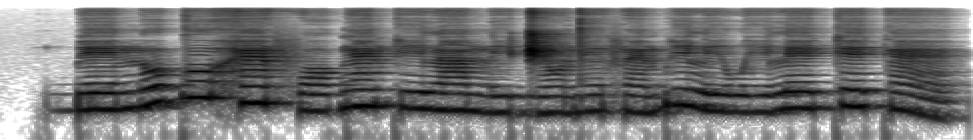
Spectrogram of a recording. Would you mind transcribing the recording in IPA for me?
ɡ͡b e˨ n o˨˦ ɡ o˦ h ɛ̃˧ f ɔ˨ ɡ ɛ̃˧ k i˨ l ã˨ n i˨ d͡ʒ ɔ̃˨ d ĩ˨ f ɛ̃˨ b i˧ l i˨ w i˨ l e˧ k e˦ k ɛ̃˦˨

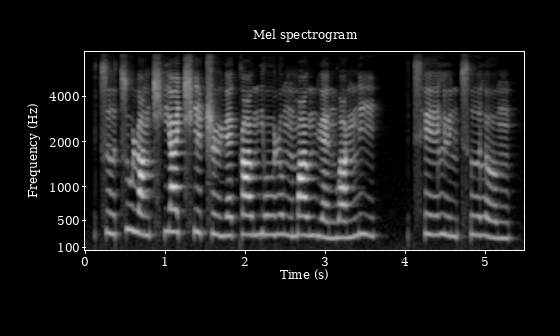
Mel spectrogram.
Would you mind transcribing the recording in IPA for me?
t͡s ɹ̩˨˩ t͡s u˥˨ ɻ ɑ˩ ŋ t͡ɕʰ j ä˦ t͡ɕʰ i˥˨ ʈ͡ʂ ɻ̩˥˨ ɥ ɛ˥˨ k ɑ˦ ʊ̯ n̪ j o˦ ʊ̯ ɻ ɤ˥˨ ŋ m ɑ˦ ʊ̯ n̪ ɥ ɛ˨˩ n̪ w ɑ˨˦ ŋ n̪ i˥˨ | t͡sʰ e˨˦ ɪ̯ l y˨˩ n t͡sʰ ɹ̩˦ l ɤ˨˩ ŋ

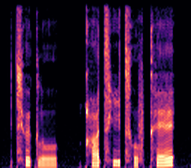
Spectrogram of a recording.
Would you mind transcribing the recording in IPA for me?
t͡sʰ ø˦˨ k l o˩ | qʰ ɛ˩˥ t͡sʰ i˧˥ t͡sʰ o˩˥ f kʰ ɛ˧˥

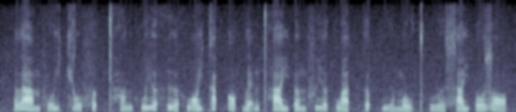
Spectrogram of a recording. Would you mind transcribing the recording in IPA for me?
l a˧˩ m f o̤˨˩ j t͡ɕ o̤˨˩ f ə˨˩ p̚ t̪ʰ a̤˨˩ ŋ h w i˨˦ ə̯ h ɨ˧˩ ə̯ h w ɔ˨˦ j k a˦˥ k̚ ɣ ɔ˨˩ k̚ l ɛ̰˧˥ n t̪ʰ a˧ j ʔ ə˨˦ m f i˧ ə̯ k w a˨˩ t̚ k ə˦˥ p̚ ʔ i̤˨˩ ə̯ m o˧˩ w t̪ʰ ṳ˨˩ ə̯ s a˧ j ʔ o˨˦ z ɔ˧

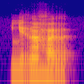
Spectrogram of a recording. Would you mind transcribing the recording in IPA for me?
ʎ i r ã ɦ ɐ r

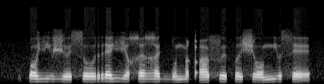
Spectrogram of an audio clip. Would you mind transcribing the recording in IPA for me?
k͡p ɔ vʲ o ʒ ø s o r ɛ vʲ ø χ i ʁ ɛ ɡ͡b ɔ mʲ ø qʼ œ f ø θ ɤ ʃ ɔ mʲ o s ɛ

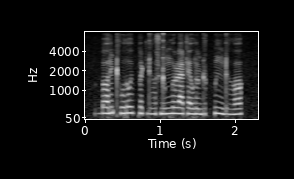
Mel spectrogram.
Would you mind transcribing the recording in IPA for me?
ɠ ʌ ɾ ĩ ʈʰ u ɾ u y̯ p e ʈ ɖʱ ʌ s ɖ ũ ŋ ɾ u ɭ a ʈ ɛ u̯ ɾ ũ ɖ u ʈ p ĩ ŋ ɖʱ ʌ

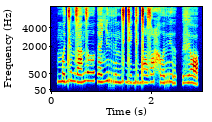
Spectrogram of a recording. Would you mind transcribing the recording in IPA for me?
m ə dʲ ɤ n z a n z ɤ | ɛ ʎ ɨ rʲ ʊ n dʲ ə dʲ e ɡʲ ɨ dʲ ɨ zˤ ɨ h ɤ rʲ ɨ | vʲ ɒ

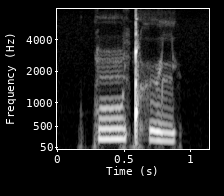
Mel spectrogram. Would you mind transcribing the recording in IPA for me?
k ũː ǃʰ ʉ lʲ

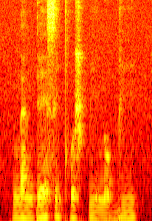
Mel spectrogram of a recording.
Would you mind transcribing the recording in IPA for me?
n æ n ɗ e s i pʰ u ʂ k͡p i n o b i

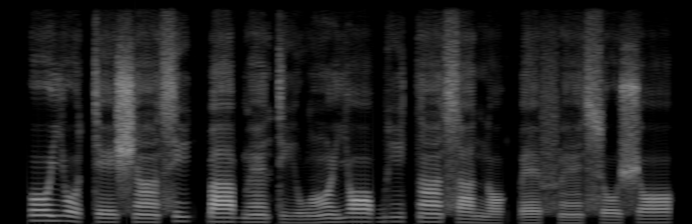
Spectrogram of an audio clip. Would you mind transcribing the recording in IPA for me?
o˦ j o˦˨ t e˧ ʃ ã˧ s i˦ k͡p a˦ b ɛ̃˧ t i˨ w ɔ̃˨˦ j ɔ˦ b i˦ t ã˦ s a˧ n ɔ˨ k͡p ɛ˨ f ɛ̃˨ s o˧ ʃ ɔ˦

